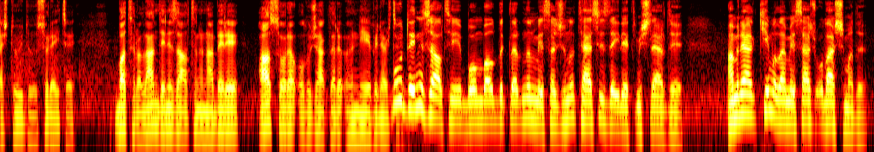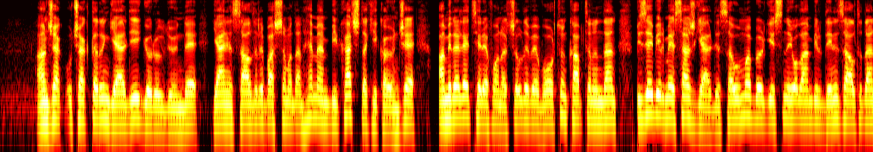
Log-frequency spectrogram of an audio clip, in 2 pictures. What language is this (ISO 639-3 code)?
tur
